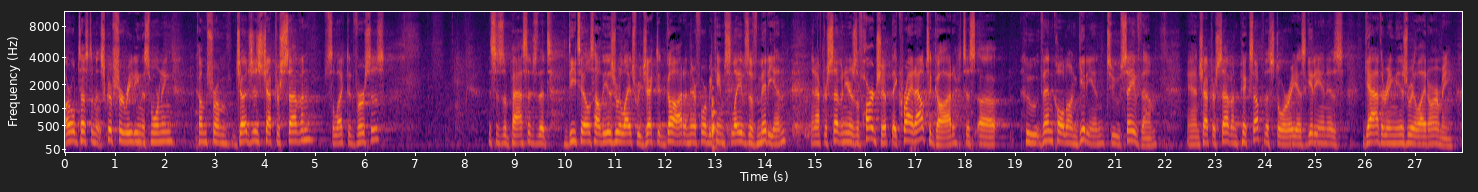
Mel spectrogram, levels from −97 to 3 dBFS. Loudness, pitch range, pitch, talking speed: -27 LUFS, 145-180 Hz, 165 Hz, 140 wpm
